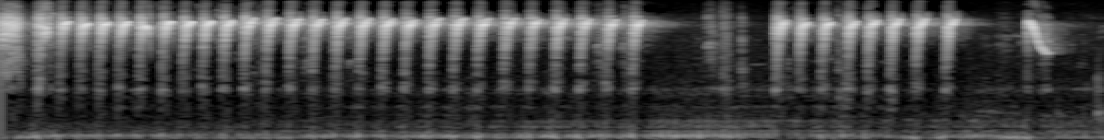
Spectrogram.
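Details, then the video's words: Brown-throated sunbird (kolibri kelapa) in lively masteran song meant as a training recording for cage birds, taped at a roadside house: fast run of sharp, high repeated notes for three seconds, a short pause, another burst, then one falling note. "kolibri kelapa gacor masteran"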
